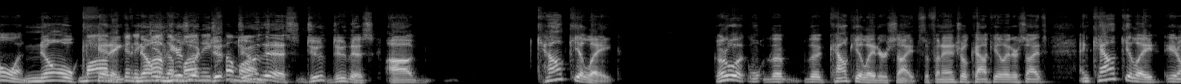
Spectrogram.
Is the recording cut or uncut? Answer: cut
